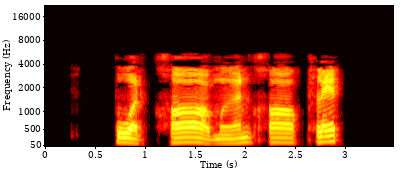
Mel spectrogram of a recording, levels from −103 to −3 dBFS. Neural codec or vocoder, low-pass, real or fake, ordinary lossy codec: none; 5.4 kHz; real; MP3, 24 kbps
